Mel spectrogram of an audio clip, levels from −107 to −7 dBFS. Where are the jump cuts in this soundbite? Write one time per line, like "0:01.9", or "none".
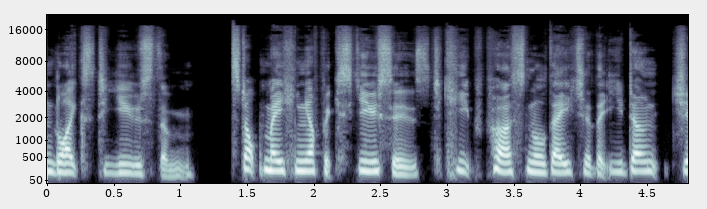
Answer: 0:01.4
